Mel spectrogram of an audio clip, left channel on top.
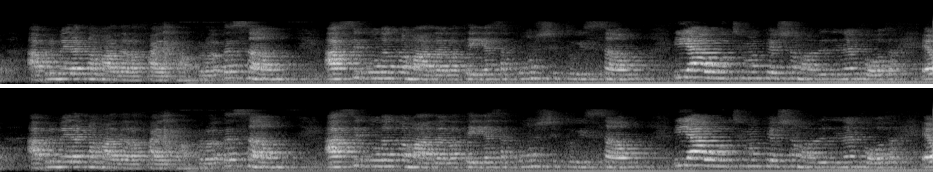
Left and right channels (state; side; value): normal; both; correlation 0.66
